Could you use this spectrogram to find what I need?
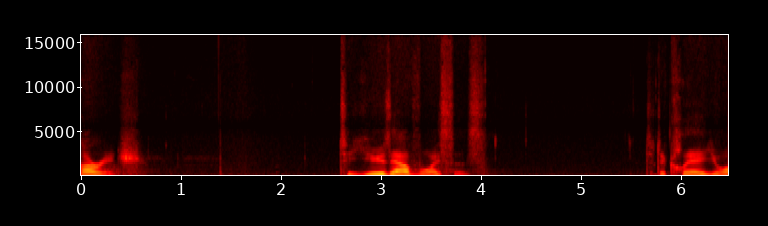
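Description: A man speaks calmly through a headset microphone, with pauses between phrases.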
